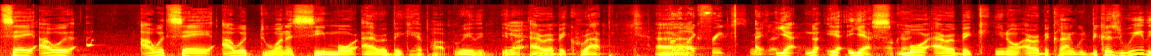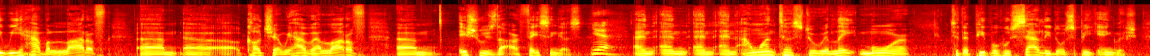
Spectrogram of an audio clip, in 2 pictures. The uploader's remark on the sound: at Sole DXB, where they broadcasted live to the event attendees from the On Air booth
